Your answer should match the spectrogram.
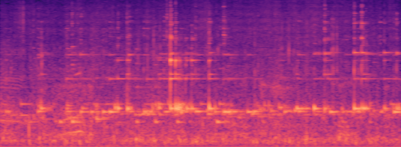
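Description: A flock of goats or sheep being driven by a herder and her dog back toward her cabin on summer mountain pastures, with overlapping bleats and a steady bed of shuffling, bell-like tinkling throughout. No clear barking stands out, and nobody speaks.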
